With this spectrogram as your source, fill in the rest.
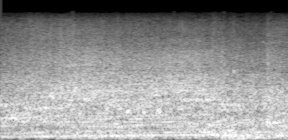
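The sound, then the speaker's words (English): Tire squeal of a blue Ford Transit van skidding to a halt in a car park: a loud, steady screech over a rough rumble, holding for about two seconds without a break. “the van squeals to a halt in the middle of the car park.”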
